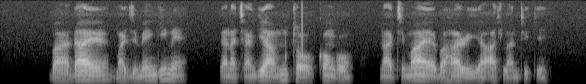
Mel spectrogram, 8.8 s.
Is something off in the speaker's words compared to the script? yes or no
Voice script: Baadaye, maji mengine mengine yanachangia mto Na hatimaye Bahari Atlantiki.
yes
